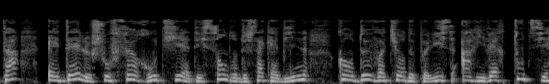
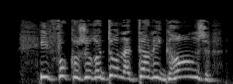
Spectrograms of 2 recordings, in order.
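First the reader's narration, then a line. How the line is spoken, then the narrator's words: Screaming. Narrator (French): hurla Agatha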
